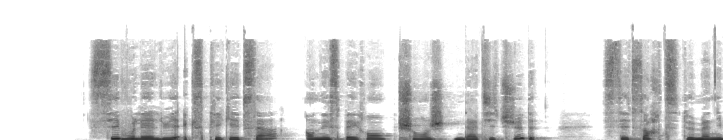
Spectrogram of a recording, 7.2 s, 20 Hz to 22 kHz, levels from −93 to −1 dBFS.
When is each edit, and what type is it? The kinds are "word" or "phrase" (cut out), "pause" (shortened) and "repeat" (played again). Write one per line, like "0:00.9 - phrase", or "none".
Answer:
0:01.2 - word
0:02.4 - word
0:04.0 - word
0:06.3 - word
